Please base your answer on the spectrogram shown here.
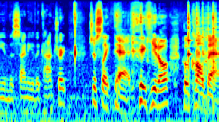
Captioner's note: finger snap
